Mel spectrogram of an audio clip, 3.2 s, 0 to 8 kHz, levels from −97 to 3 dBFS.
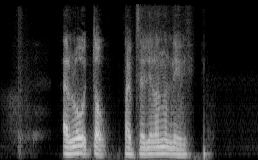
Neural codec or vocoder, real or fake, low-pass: codec, 16 kHz in and 24 kHz out, 0.4 kbps, LongCat-Audio-Codec, fine tuned four codebook decoder; fake; 7.2 kHz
